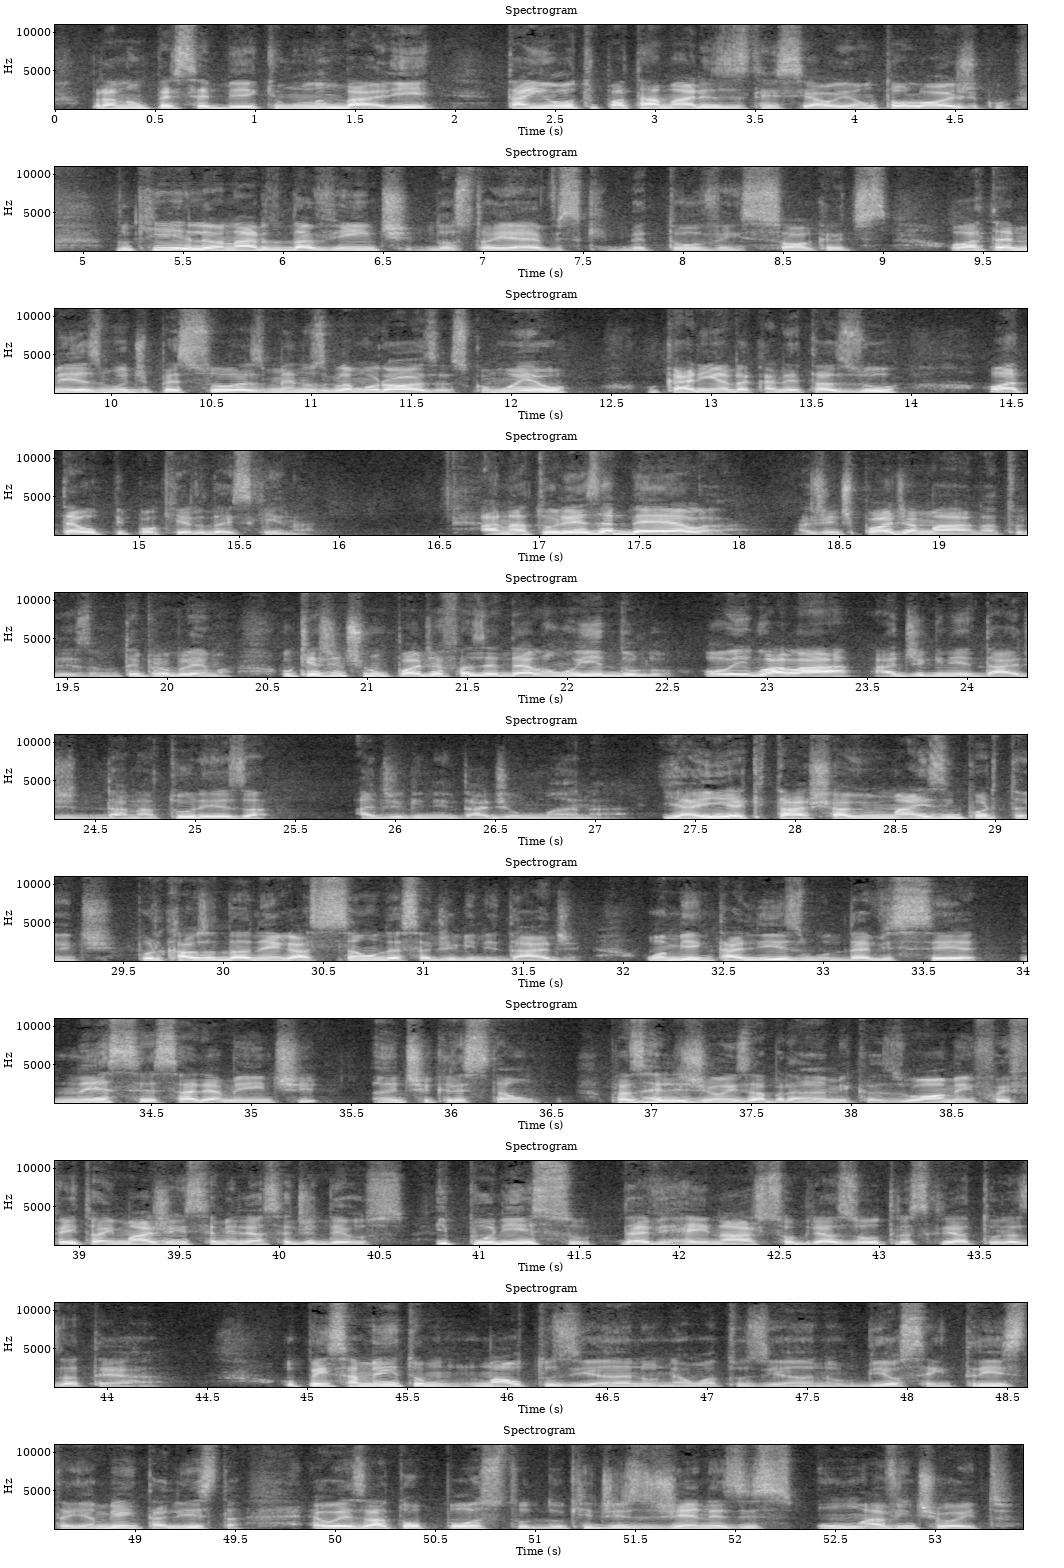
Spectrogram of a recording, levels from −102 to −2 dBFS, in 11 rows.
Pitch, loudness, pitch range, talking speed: 140 Hz, -16 LUFS, 120-160 Hz, 155 wpm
